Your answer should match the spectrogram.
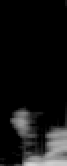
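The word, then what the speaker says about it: xòe: How to pronounce it again? Sway?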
